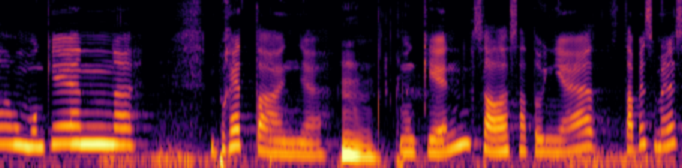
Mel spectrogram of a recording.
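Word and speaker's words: Bretagne: Kak si bretanya ini spellingnya gimana sih Kak b r b r e t a g n e tapi kalau pronounce-nya bretanya beretanya beretanya jadi si the city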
